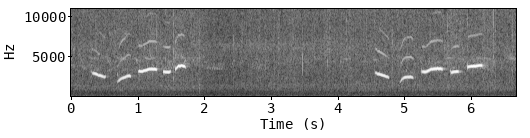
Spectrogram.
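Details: Oriental magpie-robin song used as a lure to prompt a reluctant, lazy singer: a clear whistled phrase of about five notes, a falling slur, a rising slur and level whistles, given twice about four seconds apart over a faint background hiss.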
